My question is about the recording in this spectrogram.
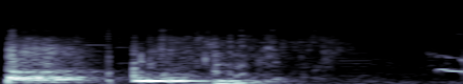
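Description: A yellow cup dropped onto concrete paving: a sudden clattering hit, then a second thud about two-thirds of a second later as it lands again.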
